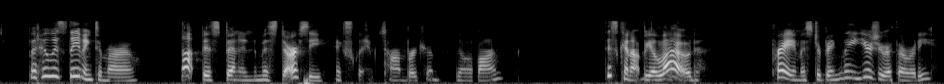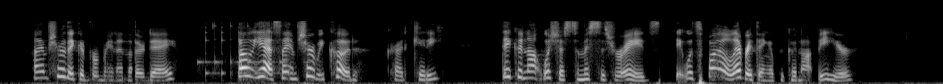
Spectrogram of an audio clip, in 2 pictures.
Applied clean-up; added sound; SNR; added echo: neural diffusion model UNIVERSE++.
